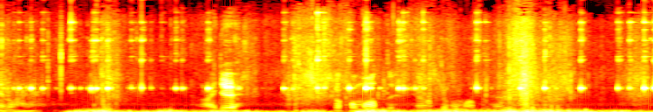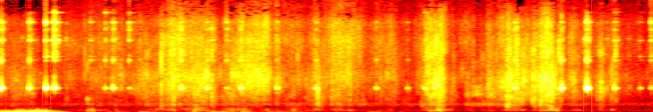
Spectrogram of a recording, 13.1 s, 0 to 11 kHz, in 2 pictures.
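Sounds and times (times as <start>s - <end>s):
low rumble: 0.0s - 7.8s
light high ticking: 0.0s - 10.8s, 12.1s - 13.0s.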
